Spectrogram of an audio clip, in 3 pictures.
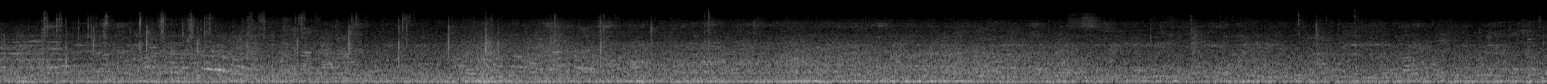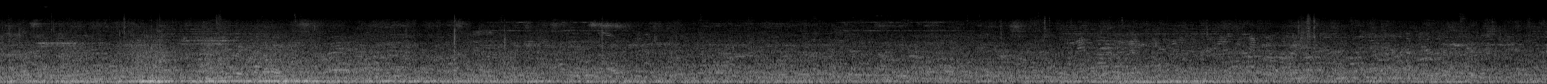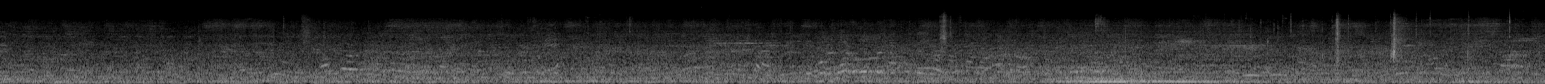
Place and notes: Santiago de Cuba, street corner, San Geronimo and Mariano Corona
